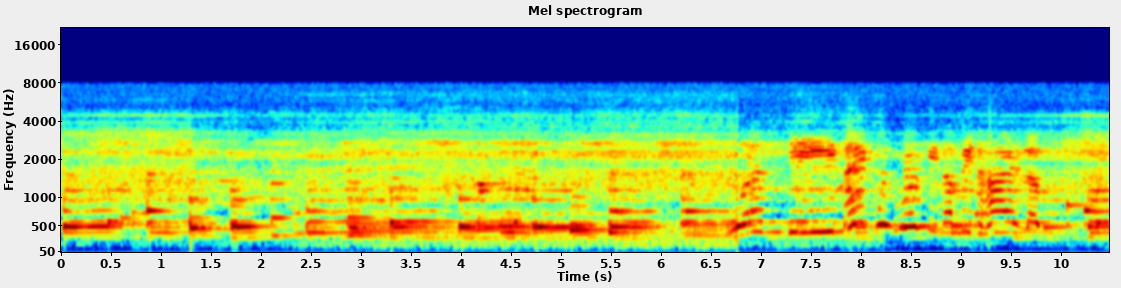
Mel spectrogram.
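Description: A 1901 acoustic disc record playing through the oak horn of a Victor Type III horn gramophone: a male singer with piano accompaniment, in the thin, narrow sound of an early acoustic recording.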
